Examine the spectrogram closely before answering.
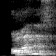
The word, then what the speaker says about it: honest: The word is ऑनेस्ट मैन. आ होता है आ. ये आ होने के नाते आ का उच्चारण देता है.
